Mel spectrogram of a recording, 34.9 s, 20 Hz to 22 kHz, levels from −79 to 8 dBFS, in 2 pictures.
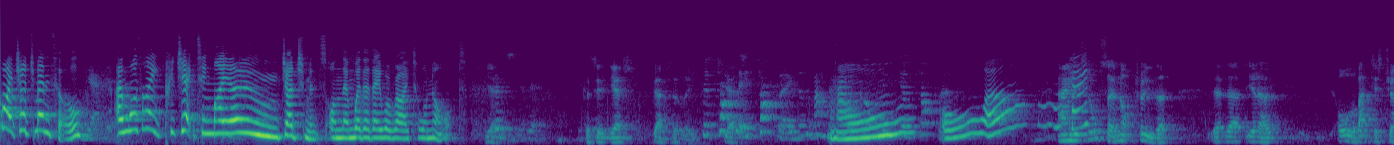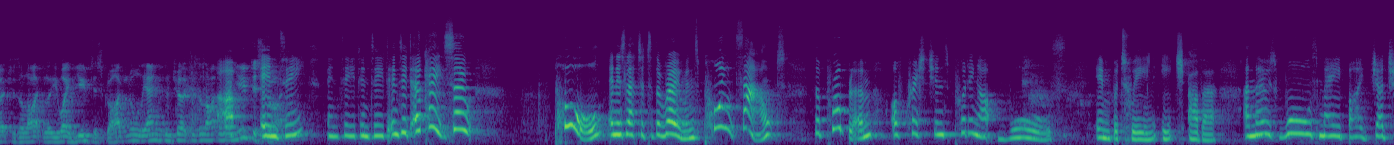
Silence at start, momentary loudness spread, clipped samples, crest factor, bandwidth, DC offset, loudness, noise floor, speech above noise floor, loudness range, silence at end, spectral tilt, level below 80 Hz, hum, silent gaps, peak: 0 s; 22 LU; under 0.1%; 18 dB; 8.4 kHz; under 0.1%; -21 LUFS; -60 dBFS; 39 dB; 20 LU; 0 s; -7.5 dB/octave; -70 dBFS; none; none; -4 dBFS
